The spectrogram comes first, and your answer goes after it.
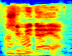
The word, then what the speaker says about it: chimenea: out their famous, and I think this is pronounced, chiminea. Chimenea. Oh, was it? Chimenea. Chimenea, Chim, yes. chimney, chim, chimney, chim, chimenea. Yeah, yeah.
